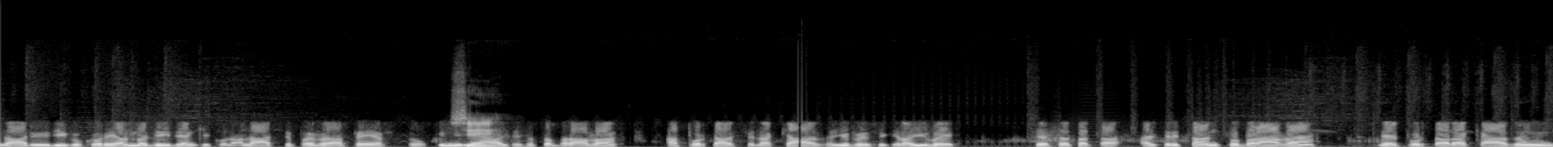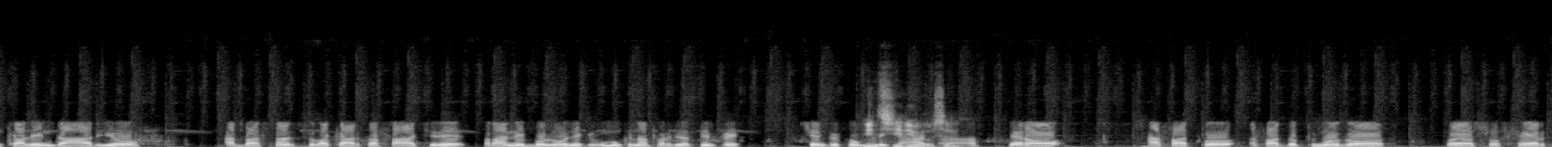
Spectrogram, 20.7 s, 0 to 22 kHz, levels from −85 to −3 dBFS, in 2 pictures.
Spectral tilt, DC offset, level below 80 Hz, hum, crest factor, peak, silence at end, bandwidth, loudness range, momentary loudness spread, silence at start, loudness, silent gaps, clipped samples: -7 dB/octave; under 0.1%; -52 dBFS; none; 18 dB; -2 dBFS; 0.05 s; 12 kHz; 2 LU; 6 LU; 0 s; -20 LUFS; none; under 0.1%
